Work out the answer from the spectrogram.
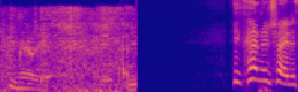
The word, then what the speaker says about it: Marriott: on this fan ambassador trip, it's Marriott.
